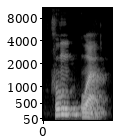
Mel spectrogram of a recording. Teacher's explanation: Di sini ada mim sukun bertemu wawu. Maka kita membacanya dengan jelas. Kum wa. Jadi jangan ada samar.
